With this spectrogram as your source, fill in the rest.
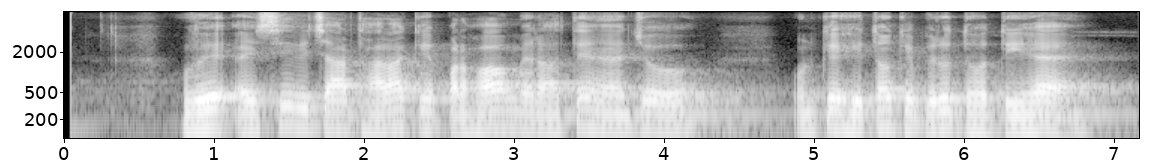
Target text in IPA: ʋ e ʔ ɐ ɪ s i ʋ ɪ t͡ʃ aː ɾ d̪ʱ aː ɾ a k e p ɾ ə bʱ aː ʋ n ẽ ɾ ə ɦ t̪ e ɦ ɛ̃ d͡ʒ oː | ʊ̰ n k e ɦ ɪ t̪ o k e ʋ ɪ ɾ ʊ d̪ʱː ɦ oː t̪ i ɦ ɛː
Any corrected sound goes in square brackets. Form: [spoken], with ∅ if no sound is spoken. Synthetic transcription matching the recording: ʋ e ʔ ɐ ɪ s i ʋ ɪ t͡ʃ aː ɾ d̪ʱ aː ɾ a k e p ɾ ə bʱ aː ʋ [m] ẽ ɾ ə ɦ t̪ e ɦ ɛ̃ d͡ʒ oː | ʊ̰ n k e ɦ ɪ t̪ [õ] k e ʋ ɪ ɾ ʊ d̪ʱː ɦ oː t̪ i ɦ ɛː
